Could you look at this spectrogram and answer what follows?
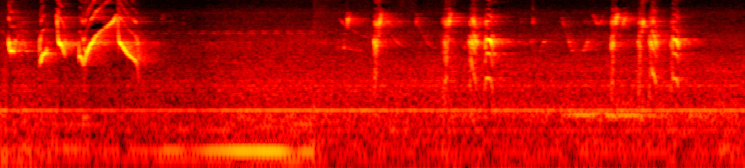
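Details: Saffron finch singing without pause to call or train: a fast run of bright swooping whistles opens, followed by clusters of short, high, clipped chirps, over a low background hum.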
